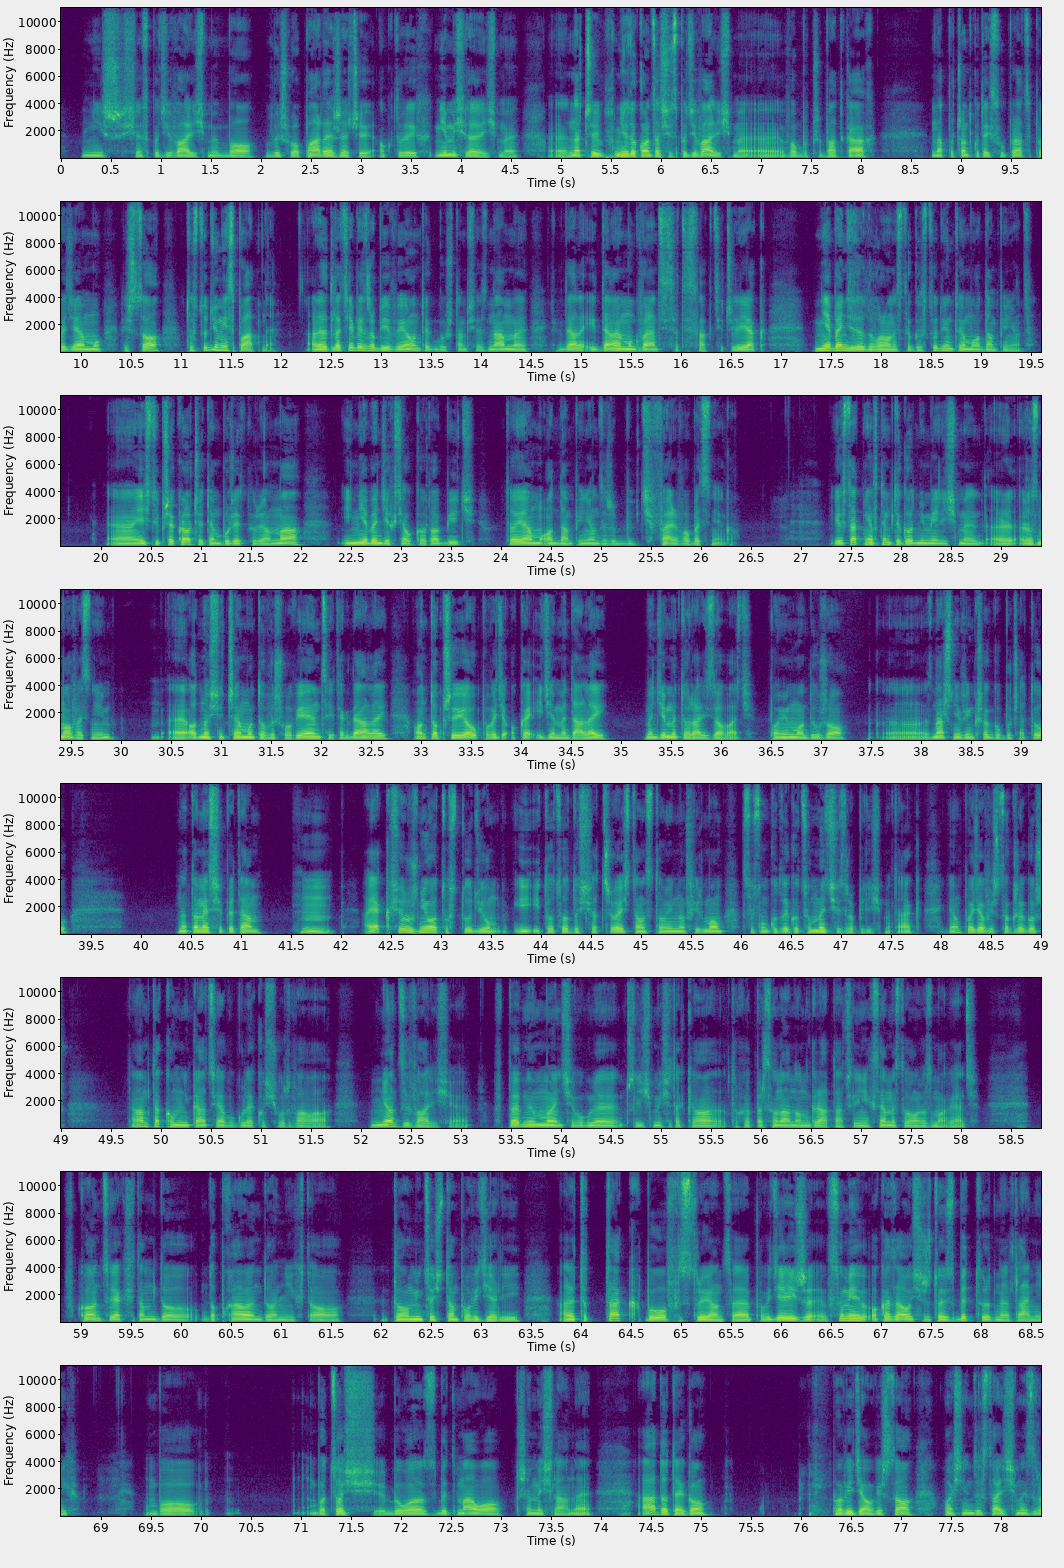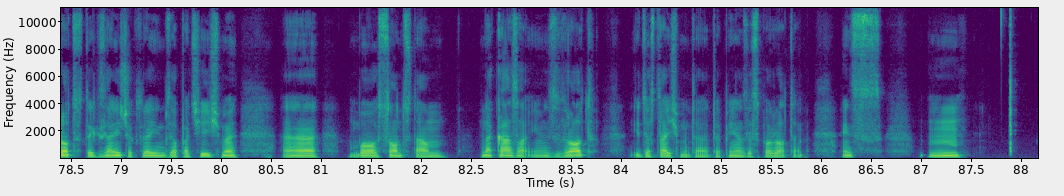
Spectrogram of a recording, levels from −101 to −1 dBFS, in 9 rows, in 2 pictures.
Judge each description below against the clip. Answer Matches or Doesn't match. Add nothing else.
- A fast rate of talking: Matches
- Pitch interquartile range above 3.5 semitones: Doesn't match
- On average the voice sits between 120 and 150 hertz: Doesn't match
